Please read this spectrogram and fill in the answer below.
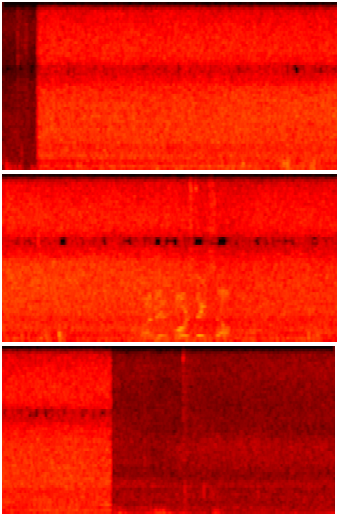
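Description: Torrent of water pouring out of a dam's open spillway: a steady, loud rush that starts abruptly just after the start and cuts off about eight seconds in.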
